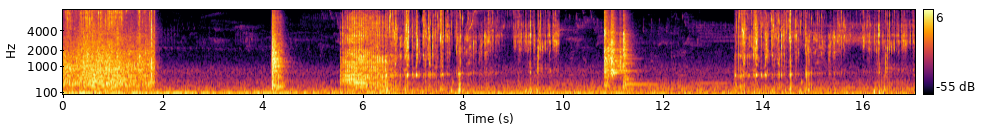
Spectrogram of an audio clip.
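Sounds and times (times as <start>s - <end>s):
wet cement pouring into pail: 0.0s - 1.9s, 6.5s - 10.0s, 13.4s - 17.0s.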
